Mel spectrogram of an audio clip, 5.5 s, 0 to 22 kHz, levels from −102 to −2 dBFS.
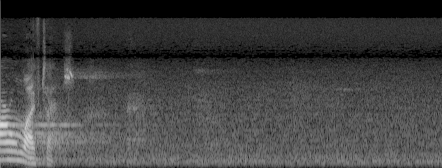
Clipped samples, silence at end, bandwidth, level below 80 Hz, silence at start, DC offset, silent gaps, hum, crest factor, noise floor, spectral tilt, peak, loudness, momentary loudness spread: under 0.1%; 1.25 s; 14 kHz; -76 dBFS; 0 s; under 0.1%; none; none; 22 dB; -52 dBFS; -5 dB/octave; -10 dBFS; -28 LUFS; 25 LU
